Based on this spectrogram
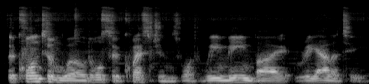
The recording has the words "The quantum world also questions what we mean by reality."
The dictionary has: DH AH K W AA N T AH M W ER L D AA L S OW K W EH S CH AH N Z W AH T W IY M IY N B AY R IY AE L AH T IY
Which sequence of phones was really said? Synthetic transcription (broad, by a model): DH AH K W AA N T AH M W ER L D AA L S OW K W EH S CH AH N Z W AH T W IY M IY N B AY R IY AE L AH T IY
